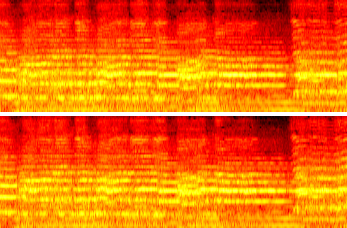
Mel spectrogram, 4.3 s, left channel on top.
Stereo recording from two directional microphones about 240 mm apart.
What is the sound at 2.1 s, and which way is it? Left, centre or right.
Music, right.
